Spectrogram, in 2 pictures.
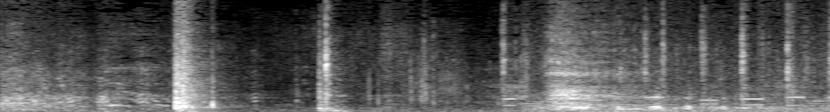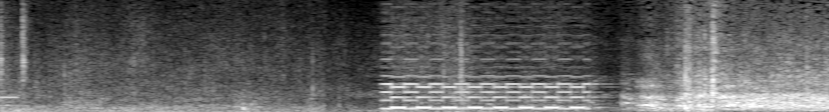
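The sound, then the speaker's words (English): A telephone rings in a single sustained burst of bright, electronic trilling, preceded by sharp clicks and clatter against a noisy, busy background with faint voices. “I'm sorry, I've been answering the phone my whole life.”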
